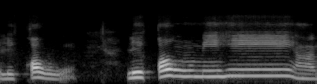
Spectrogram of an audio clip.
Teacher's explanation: Ni qaf ni huruf tebal. Liqau, muncungkan mulut kita.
